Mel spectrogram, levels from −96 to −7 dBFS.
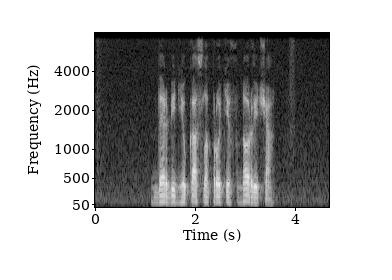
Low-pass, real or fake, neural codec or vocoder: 7.2 kHz; real; none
